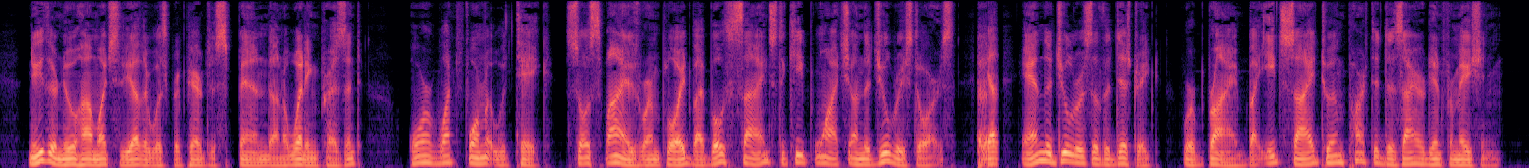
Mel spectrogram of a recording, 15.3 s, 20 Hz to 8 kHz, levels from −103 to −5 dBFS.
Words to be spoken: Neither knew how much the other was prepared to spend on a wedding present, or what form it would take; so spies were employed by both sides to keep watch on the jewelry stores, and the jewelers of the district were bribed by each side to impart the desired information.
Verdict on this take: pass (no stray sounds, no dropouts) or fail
fail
